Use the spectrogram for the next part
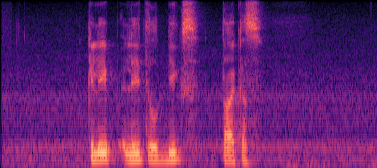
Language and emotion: Russian, neutral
